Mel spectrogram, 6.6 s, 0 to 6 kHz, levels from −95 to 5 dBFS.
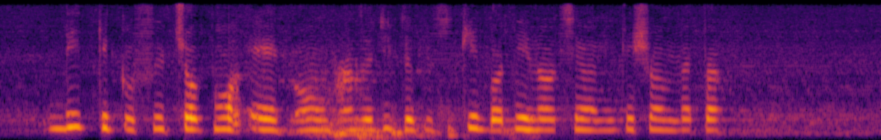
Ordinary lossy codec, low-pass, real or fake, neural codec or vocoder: none; 5.4 kHz; fake; codec, 24 kHz, 0.9 kbps, WavTokenizer, medium music audio release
